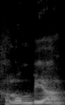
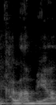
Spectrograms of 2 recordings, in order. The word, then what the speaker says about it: Colombia: a U, Columbia, and I know I'm pronouncing it wrong. I know it's more like Colombia, but I say Colombia.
